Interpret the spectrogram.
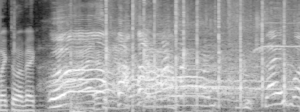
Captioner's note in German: Jubel, Applaus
